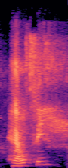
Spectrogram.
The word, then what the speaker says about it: healthy: Healthy food. A pronúncia vai ficar complicada só por causa do TH, que a gente tem aquele sonzinho com a língua entre os dentes, tá?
